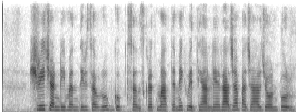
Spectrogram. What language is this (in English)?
Sanskrit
